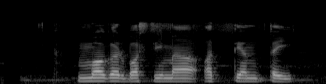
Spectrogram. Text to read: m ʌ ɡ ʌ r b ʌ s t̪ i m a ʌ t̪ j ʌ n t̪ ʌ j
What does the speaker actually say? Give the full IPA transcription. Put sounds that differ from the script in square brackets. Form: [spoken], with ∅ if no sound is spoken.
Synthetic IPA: m ʌ ɡ ʌ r b ʌ s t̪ i m a ʌ t̪ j ʌ n t̪ ʌ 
